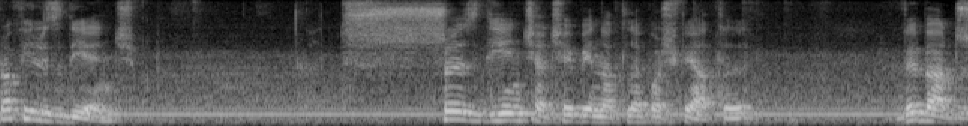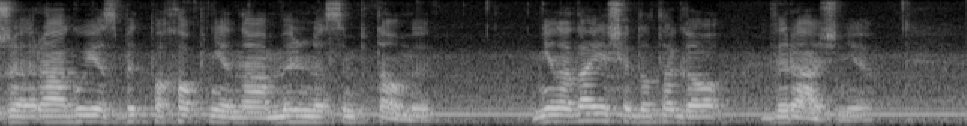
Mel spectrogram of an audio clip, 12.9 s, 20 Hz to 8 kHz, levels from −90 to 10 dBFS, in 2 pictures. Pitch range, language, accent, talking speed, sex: 130-155 Hz, Czech, Polish, 100 wpm, male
